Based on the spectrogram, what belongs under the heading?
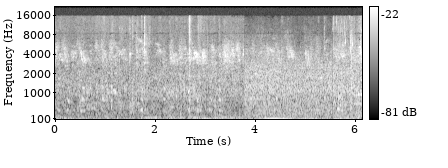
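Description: Near silence: faint outdoor ambience with distant birds calling.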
